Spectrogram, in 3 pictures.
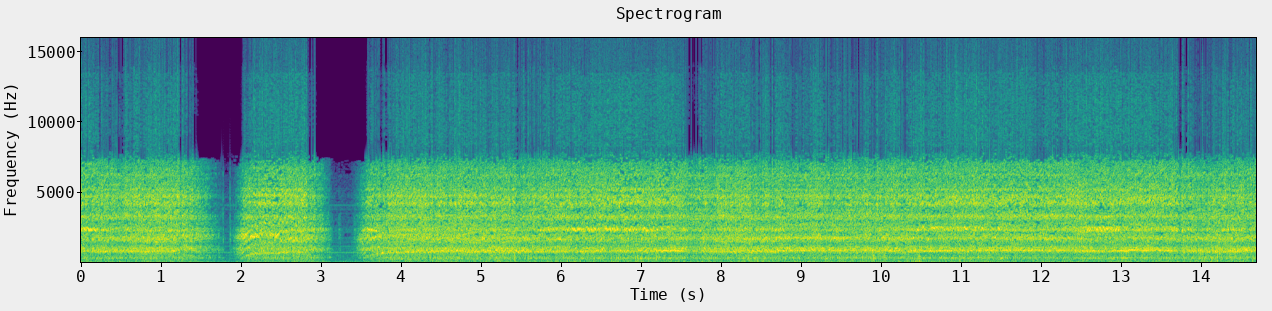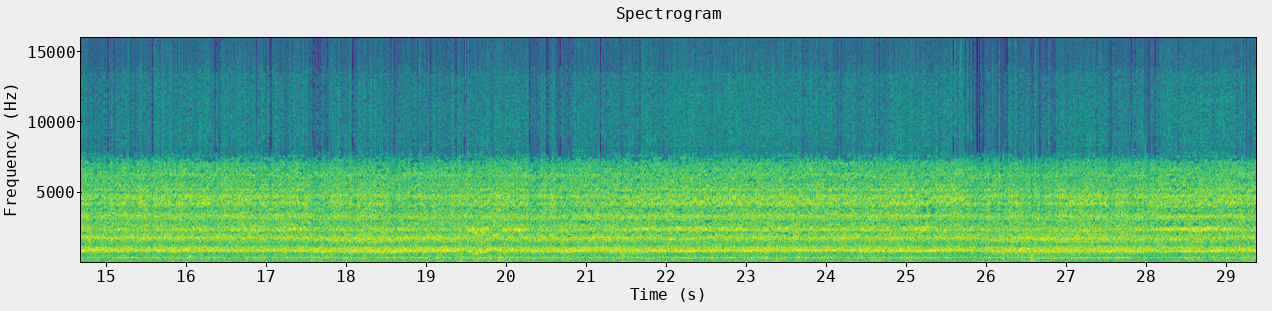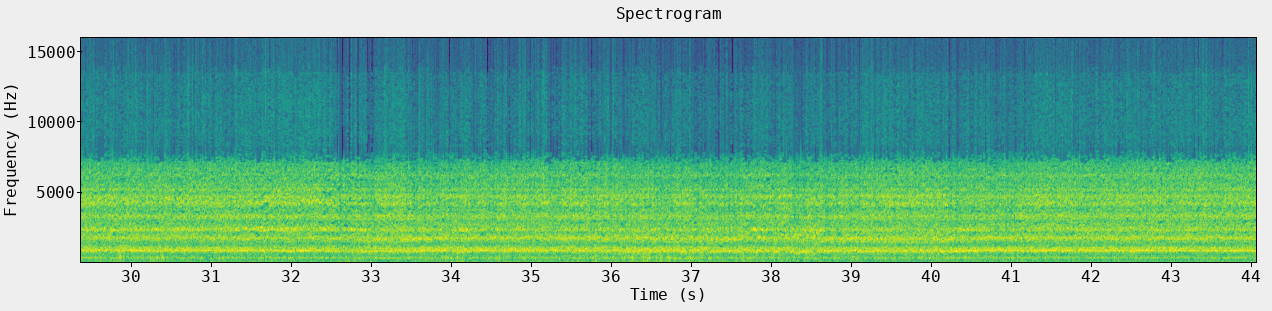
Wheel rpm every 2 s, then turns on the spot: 160, 90, 190, 210, 220, 230, 220, 230, 230, 220, 230, 230, 230, 220, 220, 230, 220, 230, 210, 210, 220, 230.
2-4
